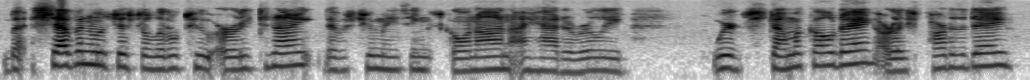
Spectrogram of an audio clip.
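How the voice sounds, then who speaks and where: Creaky-voiced woman chatting, toothless speech. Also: fairly low pitch, highs cut off. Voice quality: speaking without teeth in. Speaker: host of a crochet chat livestream. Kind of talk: casual livestream chat.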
